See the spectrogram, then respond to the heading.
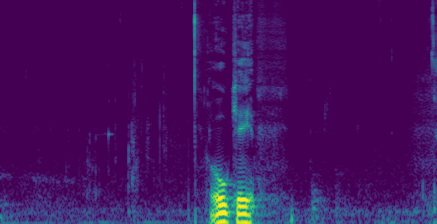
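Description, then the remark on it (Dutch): Someone takes a quick sip of water: a small click, then two short, throaty gulping swallows, with a brief spoken word just before. “Eh, even een slokje water drinken voor ik eraan begin.”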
